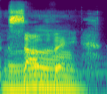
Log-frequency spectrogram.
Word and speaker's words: salve: Rhonda's not gonna know how to pronounce it. It's writing. I can write it. It is salve.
